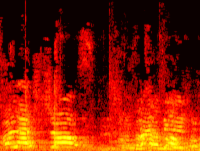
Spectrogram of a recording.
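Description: Several people talking and chattering together, with one short click about half a second in.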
